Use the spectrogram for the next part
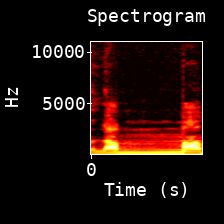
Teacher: Und zwar wird das M südlich der Toskana, also in der Toskana nicht, aber sobald sie südlich der Toskana sind oder auch westlich der Toskana, in Gesamt-Mittel-Süditalien und Sizilien automatisch gelenkt. Da haben sie immer ein langes M, wenn es zwischen Vokalen steht. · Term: Spontane Längung des M's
